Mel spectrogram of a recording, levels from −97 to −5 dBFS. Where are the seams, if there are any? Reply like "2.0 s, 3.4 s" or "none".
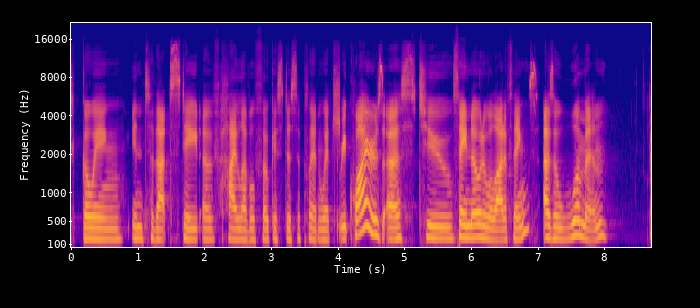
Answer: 4.0 s, 5.7 s, 6.9 s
